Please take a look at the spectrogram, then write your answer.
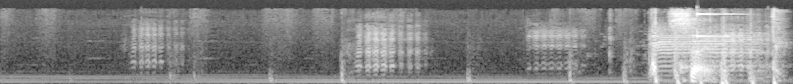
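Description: Sheep bleat in a Minecraft-style game, faint at first and then loud and close at the end, over a steady low hum with soft clicks.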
